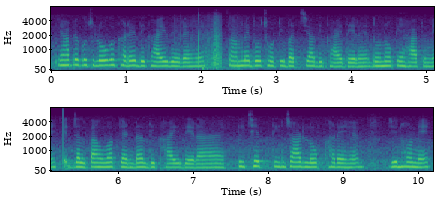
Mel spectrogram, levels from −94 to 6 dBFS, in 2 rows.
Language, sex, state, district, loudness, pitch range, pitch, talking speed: Hindi, female, Maharashtra, Nagpur, -22 LUFS, 190-220 Hz, 205 Hz, 215 wpm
